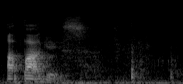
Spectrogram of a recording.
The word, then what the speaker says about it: apagues: No la apagues. And I have to make that hard G sound, so I add the U. No la apagues.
